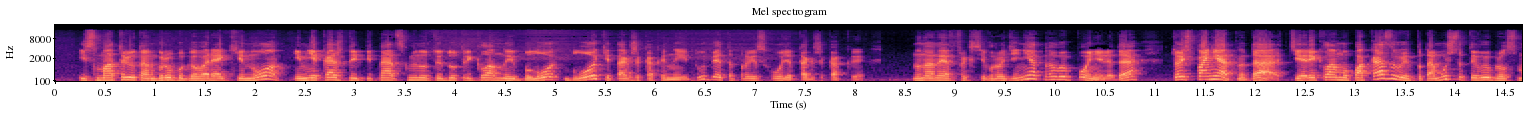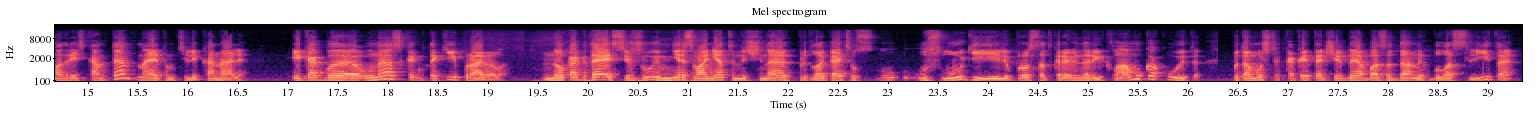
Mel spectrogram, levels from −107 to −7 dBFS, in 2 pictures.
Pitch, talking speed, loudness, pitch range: 145 Hz, 175 wpm, -26 LUFS, 130-165 Hz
